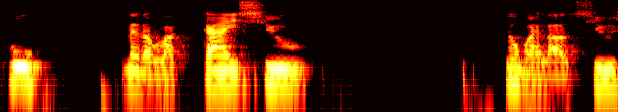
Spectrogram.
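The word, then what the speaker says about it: 回収: Số 3 Hán tự là chữ hồi và chữ thu, cái này đọc là kai siêu chứ không phải là siêu siêu này.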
